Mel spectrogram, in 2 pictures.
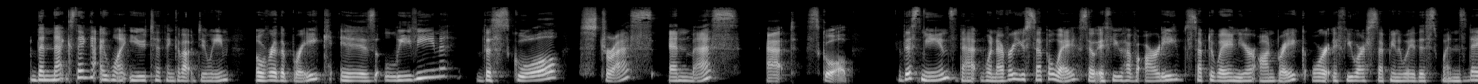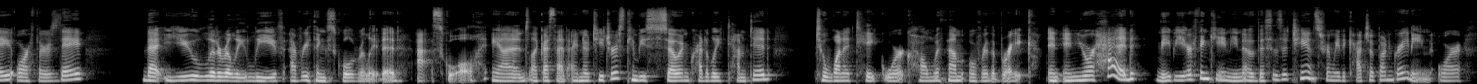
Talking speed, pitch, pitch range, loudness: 210 wpm, 185 Hz, 170-210 Hz, -19 LUFS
